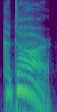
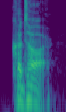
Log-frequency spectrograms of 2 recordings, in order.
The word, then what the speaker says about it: Qatar: And so I just watched that and I saw the guy announce it and he said, Qatar. So it's not cutter, like cut fastball, cutter. It's cut, but tar. Like, so when you're pronouncing it, C-U-T-T-A-R, Qatar. Not Quatar, not Qatar.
